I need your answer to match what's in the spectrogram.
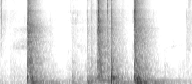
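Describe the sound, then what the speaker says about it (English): A Jeep YJ door shuts with a solid thunk, followed by further rattling thuds and a second firm slam, close and loud in a quiet space. "So with the door closed"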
